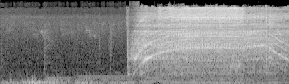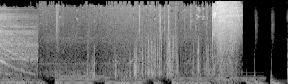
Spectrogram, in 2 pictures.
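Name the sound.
cutting wooden door trim boards to length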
